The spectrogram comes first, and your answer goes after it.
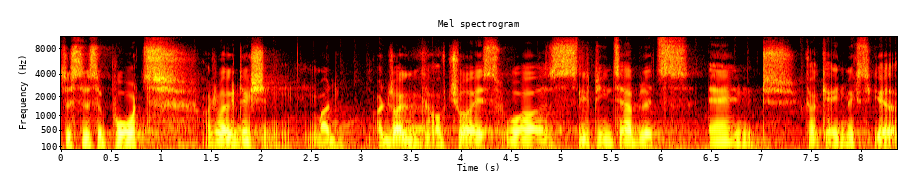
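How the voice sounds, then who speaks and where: Against noticeable background noise, a man speaks at a fairly low pitch with fairly even intonation. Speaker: recovering addict. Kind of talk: testimony. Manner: halting.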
